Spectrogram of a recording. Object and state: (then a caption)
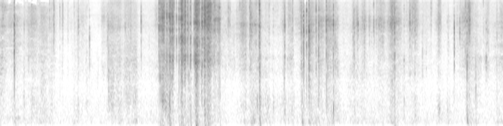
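Velcro strap being pulled apart. Long acrylic nails and fingertips pull a small coiled roll of green nylon hook-and-loop (velcro) strap apart and unwind it, making a dry, bright ripping and tearing sound. The rips come in uneven bursts, with the loudest, longest tear around the two- to three-second mark, then softer crackling pulls.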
